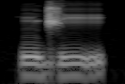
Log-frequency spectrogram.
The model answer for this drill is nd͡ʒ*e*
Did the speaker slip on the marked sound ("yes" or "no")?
yes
